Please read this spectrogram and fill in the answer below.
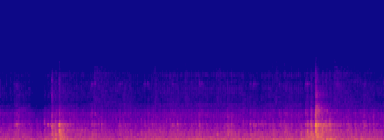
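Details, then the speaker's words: Bread maker on the normal loaf setting, second kneading stage, after a new belt was fitted and the broken sprocket was reinforced with a ring and spring wire. Steady churning with soft thumps as the dough rolls, no slipping. Normal kneading. "Well, we're on the second kneading stage. It sounds pretty good. It's rolling around in there like crazy."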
